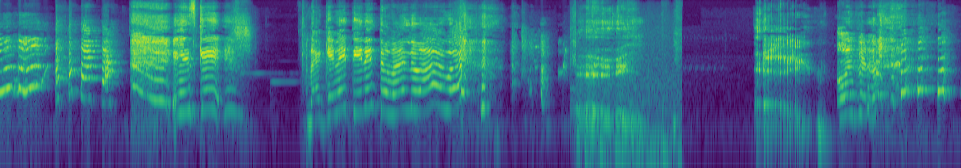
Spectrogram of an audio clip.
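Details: Several loud, drawn-out voiced belches with gulping sounds and brief pauses, from a young Mexican woman who says she has just eaten; repeated burping.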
